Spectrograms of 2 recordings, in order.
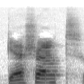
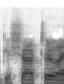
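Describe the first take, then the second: First: The word ends on a final t sound. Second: The word ends with an added final o vowel. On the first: "a lot of people are just saying uh, Gashat" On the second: "it's written as Gashato"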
